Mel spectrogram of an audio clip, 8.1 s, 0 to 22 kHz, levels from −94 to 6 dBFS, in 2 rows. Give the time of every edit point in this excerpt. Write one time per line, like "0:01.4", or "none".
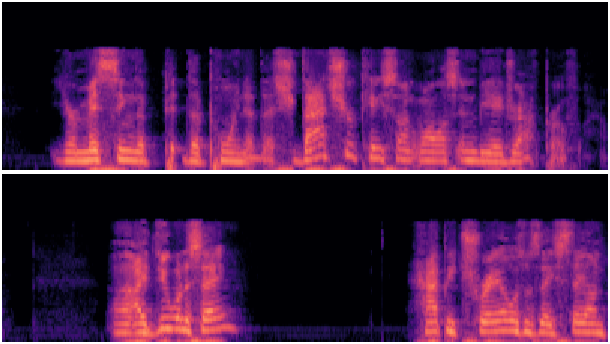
0:01.9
